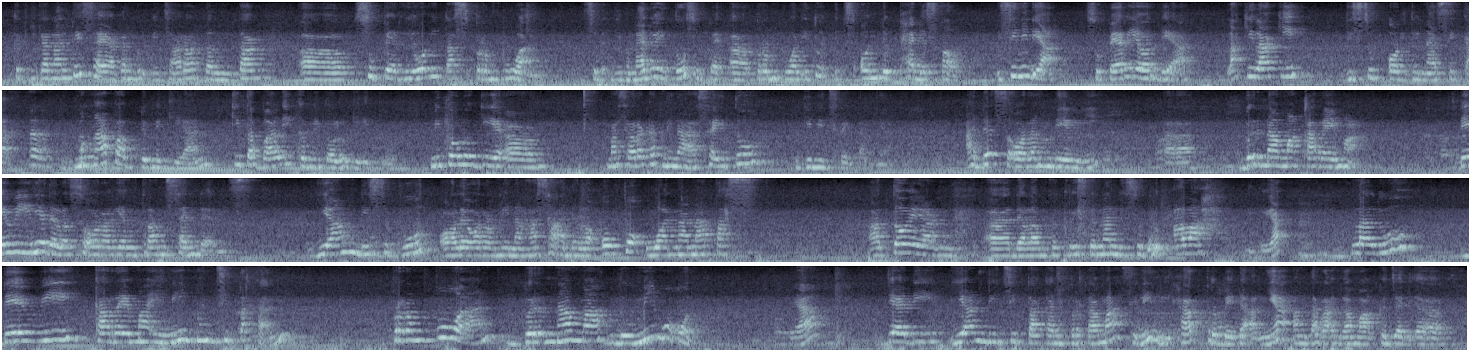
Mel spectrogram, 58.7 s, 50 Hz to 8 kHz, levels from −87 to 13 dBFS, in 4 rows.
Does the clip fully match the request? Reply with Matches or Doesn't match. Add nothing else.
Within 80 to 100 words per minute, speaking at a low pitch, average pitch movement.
Doesn't match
